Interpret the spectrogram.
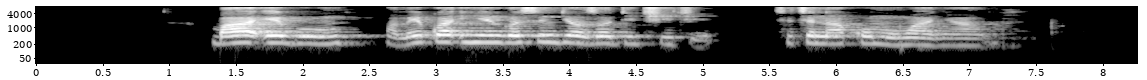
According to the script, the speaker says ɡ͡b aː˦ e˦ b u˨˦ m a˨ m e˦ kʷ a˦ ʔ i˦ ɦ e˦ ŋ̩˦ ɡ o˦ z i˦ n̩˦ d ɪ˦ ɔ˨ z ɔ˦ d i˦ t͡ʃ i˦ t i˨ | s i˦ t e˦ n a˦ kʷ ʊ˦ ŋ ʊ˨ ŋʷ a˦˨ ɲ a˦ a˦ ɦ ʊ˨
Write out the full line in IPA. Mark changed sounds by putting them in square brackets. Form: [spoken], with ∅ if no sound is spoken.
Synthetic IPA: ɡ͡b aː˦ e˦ b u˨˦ m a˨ m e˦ kʷ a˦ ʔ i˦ ɦ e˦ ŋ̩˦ ɡ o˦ [s] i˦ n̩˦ d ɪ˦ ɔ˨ z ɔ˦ d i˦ t͡ʃ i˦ [t͡ʃ] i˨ | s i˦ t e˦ n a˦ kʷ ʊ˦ [m] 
